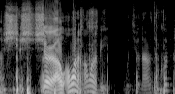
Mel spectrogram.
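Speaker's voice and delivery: acted nervous acceptance, tailing down at the end; flustered stammered yes. Shy yes to being asked out.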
